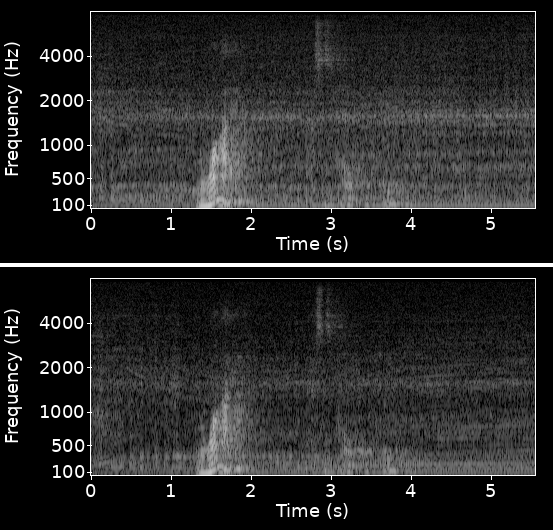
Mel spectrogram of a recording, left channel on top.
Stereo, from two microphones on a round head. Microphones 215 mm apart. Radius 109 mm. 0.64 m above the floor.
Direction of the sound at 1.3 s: 20° left (ahead or behind).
